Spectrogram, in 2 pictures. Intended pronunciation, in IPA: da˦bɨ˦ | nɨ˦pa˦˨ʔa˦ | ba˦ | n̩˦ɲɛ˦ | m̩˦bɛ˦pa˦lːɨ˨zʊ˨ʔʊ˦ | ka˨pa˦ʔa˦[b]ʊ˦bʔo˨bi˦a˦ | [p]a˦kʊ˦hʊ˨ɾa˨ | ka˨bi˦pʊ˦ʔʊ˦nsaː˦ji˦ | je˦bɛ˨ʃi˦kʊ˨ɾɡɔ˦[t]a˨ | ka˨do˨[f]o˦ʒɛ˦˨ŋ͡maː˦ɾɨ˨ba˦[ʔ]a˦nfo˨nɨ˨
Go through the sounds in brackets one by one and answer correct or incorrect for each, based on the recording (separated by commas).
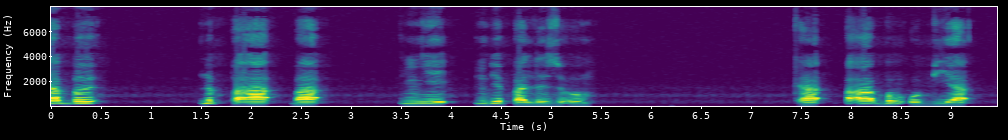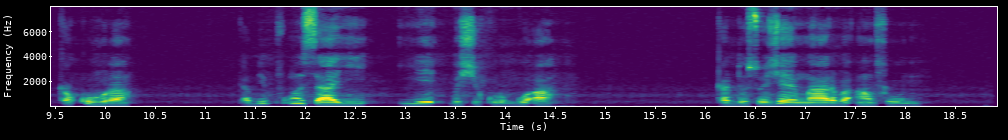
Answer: incorrect, incorrect, incorrect, incorrect, correct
